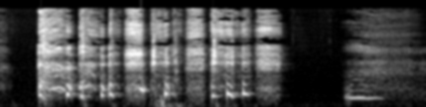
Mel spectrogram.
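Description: Coughing after choking on something: a rapid run of many harsh, loud coughs in quick succession, then a short silence and one longer, rougher cough to close.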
